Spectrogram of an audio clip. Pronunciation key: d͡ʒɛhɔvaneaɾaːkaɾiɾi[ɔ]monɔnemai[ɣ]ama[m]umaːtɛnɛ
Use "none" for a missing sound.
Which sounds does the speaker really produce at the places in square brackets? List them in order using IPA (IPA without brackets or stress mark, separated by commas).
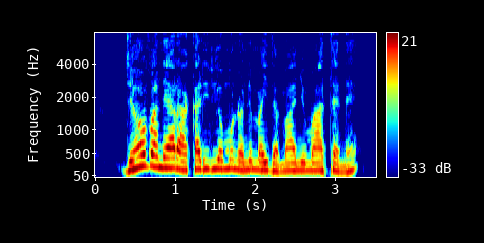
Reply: ɔ, ð, ɲ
